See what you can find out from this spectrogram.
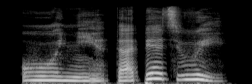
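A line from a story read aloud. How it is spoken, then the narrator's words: Groaning. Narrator (Russian): застонала я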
